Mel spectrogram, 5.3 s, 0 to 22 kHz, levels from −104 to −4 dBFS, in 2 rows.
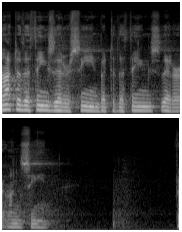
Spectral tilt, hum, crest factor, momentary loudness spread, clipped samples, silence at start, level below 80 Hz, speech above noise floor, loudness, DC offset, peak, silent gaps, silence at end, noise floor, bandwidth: -6 dB/octave; none; 22 dB; 10 LU; under 0.1%; 0 s; -86 dBFS; 44 dB; -41 LUFS; under 0.1%; -22 dBFS; none; 0 s; -85 dBFS; 16 kHz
